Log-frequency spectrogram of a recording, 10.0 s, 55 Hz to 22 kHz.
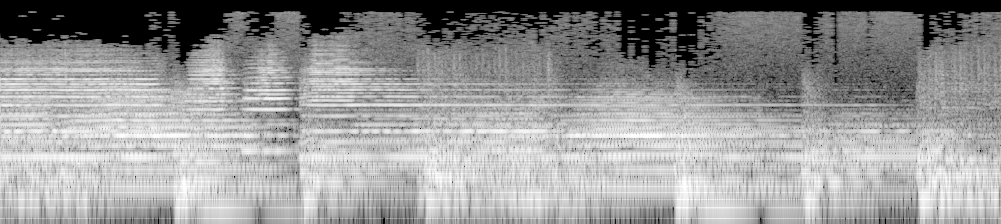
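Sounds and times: orchestral brass chords: 0:00.0 - 0:09.9
low timpani stroke: 0:00.0 - 0:10.0.

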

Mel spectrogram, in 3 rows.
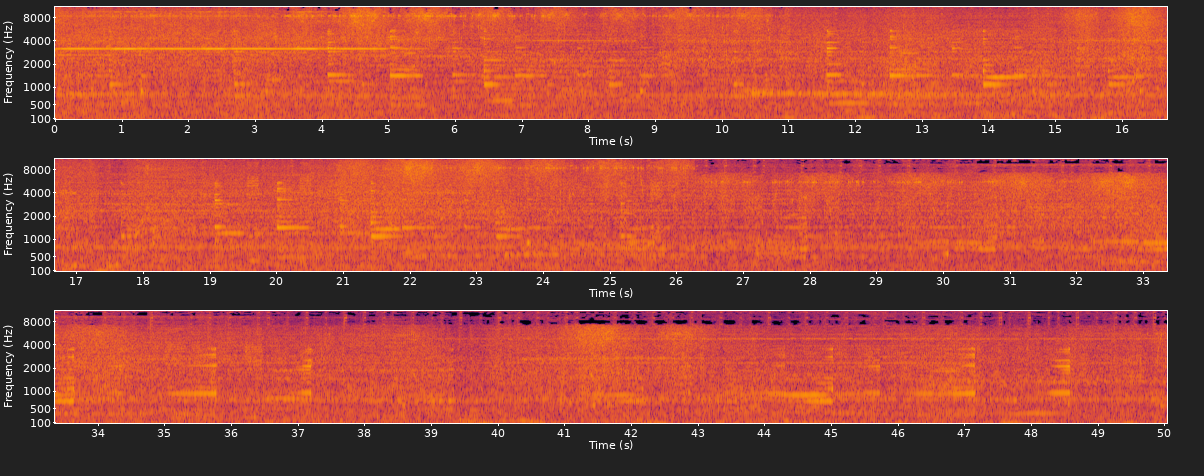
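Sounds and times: chime-like bell tones: 0:00.0 - 0:50.0
noisy low synthesizer drone: 0:00.0 - 0:50.0.

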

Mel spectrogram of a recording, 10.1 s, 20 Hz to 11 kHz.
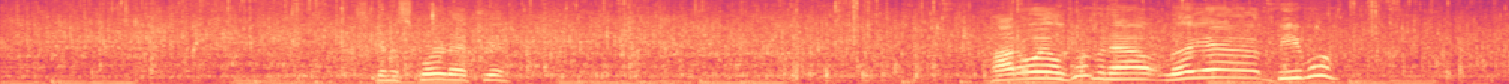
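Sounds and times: hot oil bubbling and sizzling: 0:00.0 - 0:10.0.

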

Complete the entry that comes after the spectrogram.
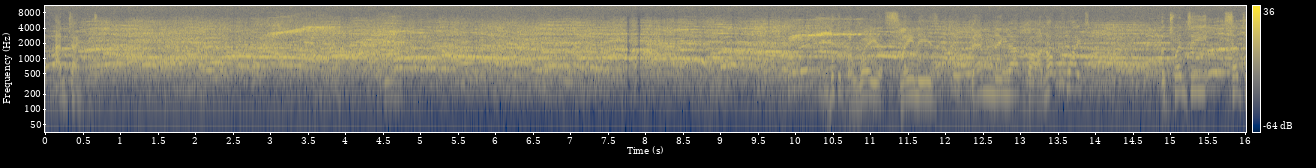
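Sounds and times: crowd shouting and cheering: 0:00.0 - 0:16.0.

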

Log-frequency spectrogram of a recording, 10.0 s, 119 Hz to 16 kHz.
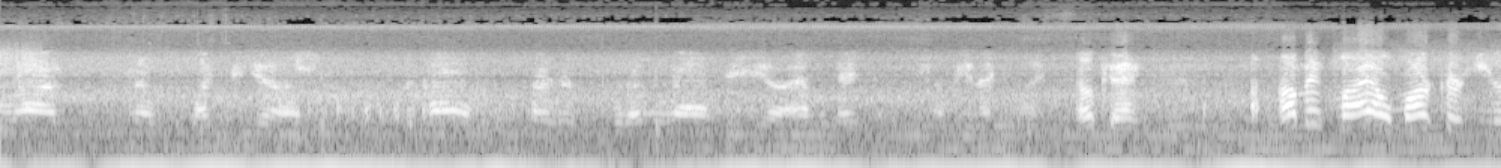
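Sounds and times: voice through small speaker: 0:00.0 - 0:07.6
steady low hum: 0:00.0 - 0:10.0.

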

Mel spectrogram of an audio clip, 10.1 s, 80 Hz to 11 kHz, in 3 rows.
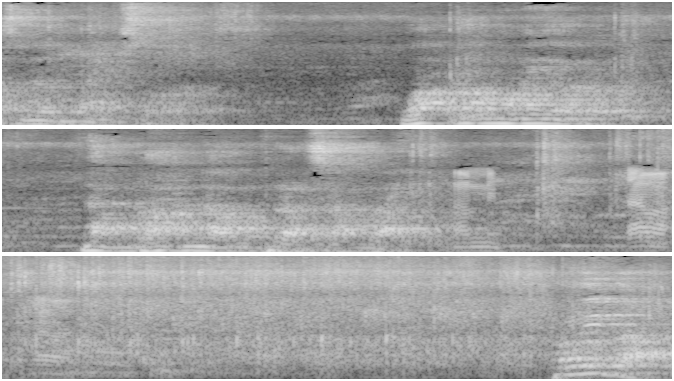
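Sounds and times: steady background hiss: 0:00.0 - 0:10.0.

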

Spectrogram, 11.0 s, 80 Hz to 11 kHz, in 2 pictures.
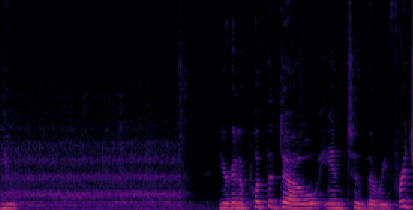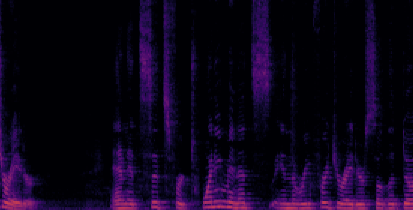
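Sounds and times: stand mixer motor hum: 0:00.0 - 0:02.4.

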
